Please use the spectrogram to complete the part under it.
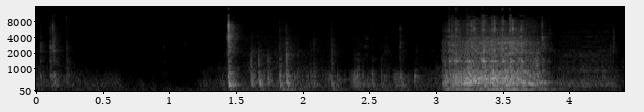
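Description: A sewing machine set to its longest stitch length runs in a short, loud burst of rapid stitching through stretchy lycra mesh fabric, after a few quieter handling clicks and taps.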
